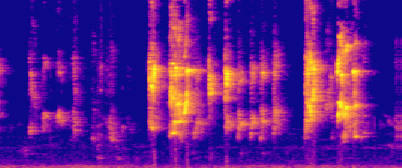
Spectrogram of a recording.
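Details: Lovebirds among finches and quail in a crowded colony cage, used to accustom contest lovebirds to noise; soft scattered chirps at first, then abrupt loud harsh squeaky bursts in quick succession.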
